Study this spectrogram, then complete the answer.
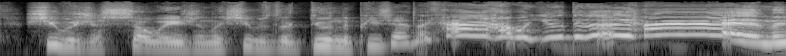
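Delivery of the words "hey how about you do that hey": put-on raised high-pitched girl voice. Acting out how the girl with the robot talked in Spider-Man, Peni Parker voice. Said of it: "You did that way too good".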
